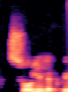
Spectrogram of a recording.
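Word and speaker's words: soliloquy: उच्चारण देख लेना अभी इसका प्रोनंसिएशन सोली लकवी बोलते हैं इसको।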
